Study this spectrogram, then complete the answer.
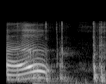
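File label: "hao3", Mandarin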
